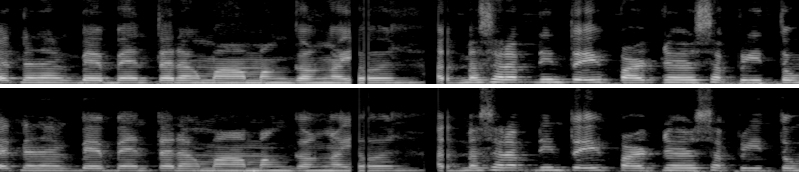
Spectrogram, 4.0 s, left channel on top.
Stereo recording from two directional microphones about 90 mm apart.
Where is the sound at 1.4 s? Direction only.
60° left (ahead or behind).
